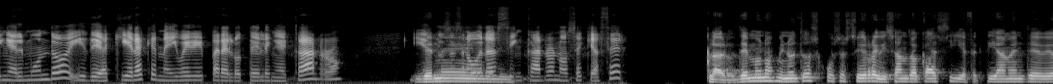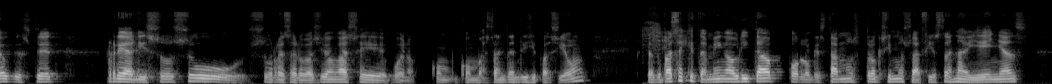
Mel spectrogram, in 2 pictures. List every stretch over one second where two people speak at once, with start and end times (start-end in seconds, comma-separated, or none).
none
